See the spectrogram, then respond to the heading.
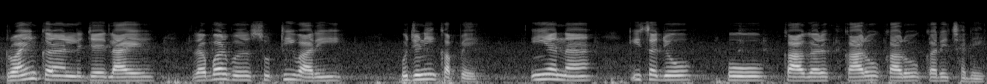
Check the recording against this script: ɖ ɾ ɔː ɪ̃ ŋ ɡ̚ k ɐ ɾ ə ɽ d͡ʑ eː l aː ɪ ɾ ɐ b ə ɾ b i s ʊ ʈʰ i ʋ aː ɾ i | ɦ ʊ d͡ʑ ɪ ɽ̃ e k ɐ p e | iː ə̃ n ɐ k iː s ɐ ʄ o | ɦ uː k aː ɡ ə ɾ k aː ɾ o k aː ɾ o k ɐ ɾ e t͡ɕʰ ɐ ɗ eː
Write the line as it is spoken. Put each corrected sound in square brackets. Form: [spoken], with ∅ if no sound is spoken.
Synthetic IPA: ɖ ɾ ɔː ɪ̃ ŋ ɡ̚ k ɐ ɾ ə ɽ d͡ʑ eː l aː ɪ ɾ ɐ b ə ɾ b [ɪ] s ʊ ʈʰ i ʋ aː ɾ i | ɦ ʊ d͡ʑ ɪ ɽ̃ [i] k ɐ p e | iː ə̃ n ɐ k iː s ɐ ʄ o | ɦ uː k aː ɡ ə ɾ k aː ɾ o k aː ɾ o k ɐ ɾ e t͡ɕʰ ɐ ɗ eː

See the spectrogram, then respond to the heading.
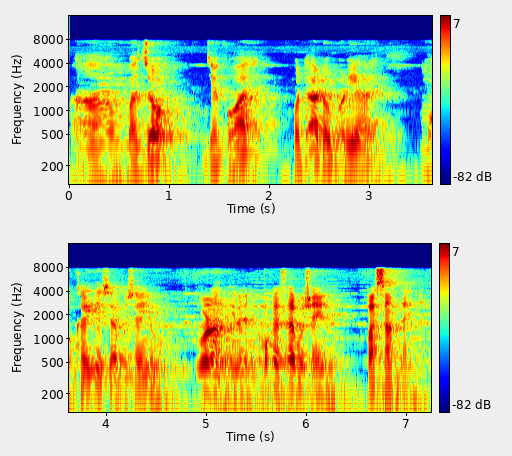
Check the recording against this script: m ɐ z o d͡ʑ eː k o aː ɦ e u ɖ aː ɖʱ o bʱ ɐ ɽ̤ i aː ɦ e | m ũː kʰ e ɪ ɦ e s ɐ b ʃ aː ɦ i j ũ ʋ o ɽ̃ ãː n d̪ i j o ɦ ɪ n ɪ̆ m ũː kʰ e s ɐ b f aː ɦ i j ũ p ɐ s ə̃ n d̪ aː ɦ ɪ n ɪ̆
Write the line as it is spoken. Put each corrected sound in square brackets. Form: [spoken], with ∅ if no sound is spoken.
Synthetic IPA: m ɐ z o d͡ʑ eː k o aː ɦ e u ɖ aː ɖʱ o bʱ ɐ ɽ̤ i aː ɦ e | m ũː kʰ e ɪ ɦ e s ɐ b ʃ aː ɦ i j ũ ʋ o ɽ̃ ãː n d̪ i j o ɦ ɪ n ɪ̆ m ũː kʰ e s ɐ b [ʃ] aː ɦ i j ũ p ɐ s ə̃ n d̪ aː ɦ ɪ n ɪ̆

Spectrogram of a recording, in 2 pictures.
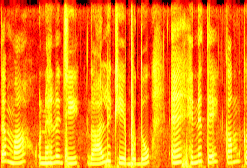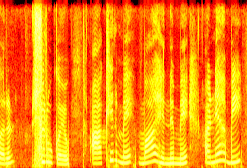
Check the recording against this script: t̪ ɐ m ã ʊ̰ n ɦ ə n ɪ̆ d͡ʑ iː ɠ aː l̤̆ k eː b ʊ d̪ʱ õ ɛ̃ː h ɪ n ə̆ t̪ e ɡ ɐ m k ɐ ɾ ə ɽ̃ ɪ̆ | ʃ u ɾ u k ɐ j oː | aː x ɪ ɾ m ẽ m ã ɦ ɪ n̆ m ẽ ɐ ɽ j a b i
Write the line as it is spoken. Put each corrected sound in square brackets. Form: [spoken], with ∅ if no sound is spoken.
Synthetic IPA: t̪ ɐ m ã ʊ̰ n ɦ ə n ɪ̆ d͡ʑ iː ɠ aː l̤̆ [kʰ] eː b ʊ d̪ʱ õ ɛ̃ː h ɪ n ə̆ t̪ e [k] ɐ m k ɐ ɾ ə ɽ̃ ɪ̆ | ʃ [ʊ] ɾ u k ɐ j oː | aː x ɪ ɾ m ẽ m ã ɦ ɪ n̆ m ẽ ɐ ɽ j a b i

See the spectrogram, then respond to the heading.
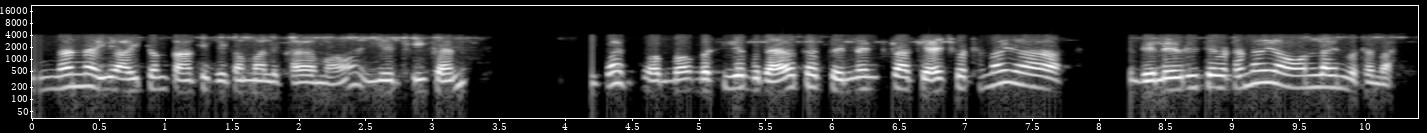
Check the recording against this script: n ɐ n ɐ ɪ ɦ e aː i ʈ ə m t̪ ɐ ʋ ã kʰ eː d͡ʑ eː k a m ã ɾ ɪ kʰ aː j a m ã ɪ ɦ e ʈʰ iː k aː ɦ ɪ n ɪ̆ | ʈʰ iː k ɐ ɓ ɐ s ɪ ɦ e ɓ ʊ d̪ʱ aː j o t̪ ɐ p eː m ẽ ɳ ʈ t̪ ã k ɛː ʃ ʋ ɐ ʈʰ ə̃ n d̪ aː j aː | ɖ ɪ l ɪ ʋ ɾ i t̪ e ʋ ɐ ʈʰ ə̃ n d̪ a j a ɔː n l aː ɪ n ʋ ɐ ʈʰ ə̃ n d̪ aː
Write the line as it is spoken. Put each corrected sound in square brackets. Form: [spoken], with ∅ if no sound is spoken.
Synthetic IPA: n ɐ n ɐ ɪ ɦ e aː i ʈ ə m t̪ ɐ ʋ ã kʰ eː d͡ʑ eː k a m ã [l] ɪ kʰ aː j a m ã ɪ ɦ e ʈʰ iː k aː ɦ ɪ n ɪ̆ | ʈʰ iː k [a] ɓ ɐ s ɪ ɦ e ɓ ʊ d̪ʱ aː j o t̪ ɐ p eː m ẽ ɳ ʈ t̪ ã k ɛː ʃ ʋ ɐ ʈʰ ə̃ n d̪ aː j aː | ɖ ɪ l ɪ ʋ ɾ i t̪ e ʋ ɐ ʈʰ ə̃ n d̪ a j a ɔː n l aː ɪ n ʋ ɐ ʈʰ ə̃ n d̪ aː

